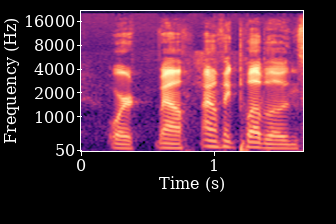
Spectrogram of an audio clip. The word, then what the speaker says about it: Pueblo: word creek or or how you say certain towns like pueblo or pieblo which is the dumbest thing i've ever heard in my life yeah i said it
